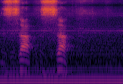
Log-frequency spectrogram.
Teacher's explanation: when we pronounce za, we create whistle sound. It generates whistle sound za, za.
